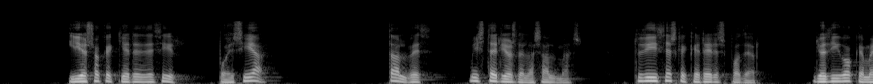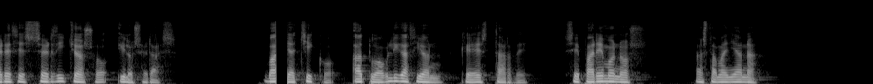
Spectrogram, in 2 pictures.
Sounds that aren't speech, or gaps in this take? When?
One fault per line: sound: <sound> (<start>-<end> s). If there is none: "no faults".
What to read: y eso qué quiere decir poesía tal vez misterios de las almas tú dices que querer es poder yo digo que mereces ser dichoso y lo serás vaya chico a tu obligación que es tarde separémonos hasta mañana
sound: dropout (11.5-11.6 s)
